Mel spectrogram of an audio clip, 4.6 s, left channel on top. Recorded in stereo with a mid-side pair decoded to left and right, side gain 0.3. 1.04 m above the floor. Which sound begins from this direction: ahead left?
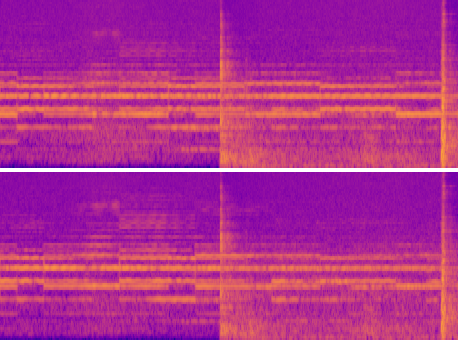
A drawer, at 2.2 s.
